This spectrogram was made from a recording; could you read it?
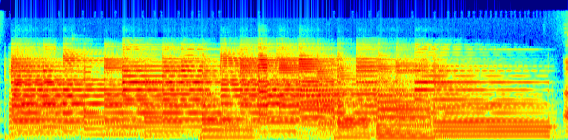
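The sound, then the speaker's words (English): An electric guitar plays sustained chords through a Princeton Reverb amp, changing every second or so, with a warm chorus-like shimmer and light grit, loud with no one talking. “But yeah, it's just a cool little Princeton Reverb.”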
